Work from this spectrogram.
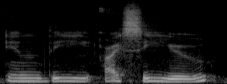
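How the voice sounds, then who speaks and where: A man's voice: a little high, little pitch movement, very slow, creaky, darkish tone. A South African man in his forties, answering interview questions carefully and spelling words out. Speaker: podcast host being interviewed by his daughter.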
